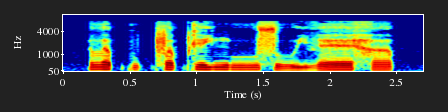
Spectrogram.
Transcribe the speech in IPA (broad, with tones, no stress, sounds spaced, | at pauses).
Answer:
l ɐ˥ p̚ kʷ ɐ˨˥ p̚ f ɐ˥ p̚ k e˥ j ŋ uː˧ s uː˨˩ j l ɛː˥ h ɐ˥ p̚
